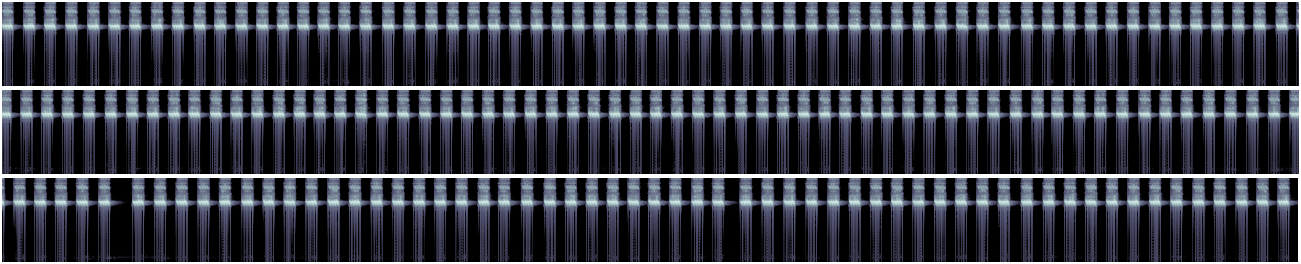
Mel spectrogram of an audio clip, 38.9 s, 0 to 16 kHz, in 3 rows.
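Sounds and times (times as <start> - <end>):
cricket chirping: 0.0 - 38.9.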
